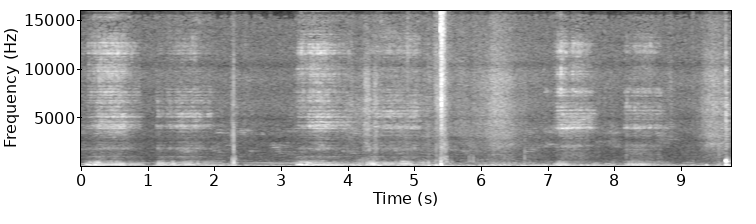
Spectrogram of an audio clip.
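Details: Sleeping Labrador dog snoring: repeated nasal, whistling snores with soft snorts, about one every two seconds.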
